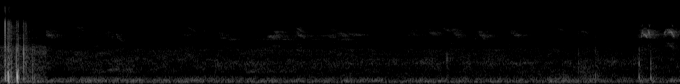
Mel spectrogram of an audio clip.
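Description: Small birds chirping in quick, high notes, over a faint steady outdoor background. A couple of sharp knocks at the very start are the loudest sounds, and a few lighter knocks come near the end.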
